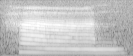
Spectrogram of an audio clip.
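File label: "haan6", Cantonese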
